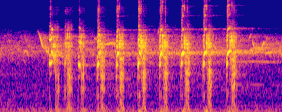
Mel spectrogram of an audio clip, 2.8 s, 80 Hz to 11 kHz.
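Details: Female bald eagle incubating eggs on a nest in Hanover, Pennsylvania, early morning of 25 March 2019, calling her mate to come for a nest changeover, recorded by nest webcam; a rapid series of about nine sharp, squeaky, high chattering notes.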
